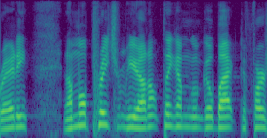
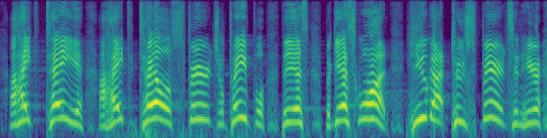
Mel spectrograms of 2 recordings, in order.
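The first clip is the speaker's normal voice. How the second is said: louder, higher, driving sermon voice; full-force preaching; 6 semitones higher, 14 dB louder than usual. Acted. Preacher warning the church, at full force. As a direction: preach it hard to the congregation.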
